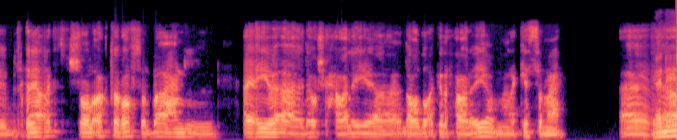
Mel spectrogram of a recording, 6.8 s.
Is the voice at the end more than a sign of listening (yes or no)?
yes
